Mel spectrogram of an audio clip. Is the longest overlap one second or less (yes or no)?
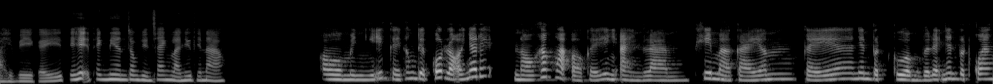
yes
